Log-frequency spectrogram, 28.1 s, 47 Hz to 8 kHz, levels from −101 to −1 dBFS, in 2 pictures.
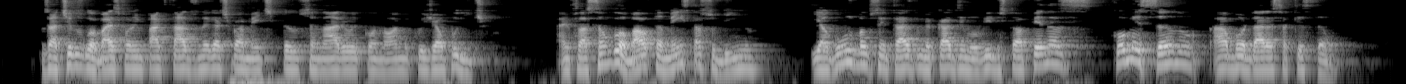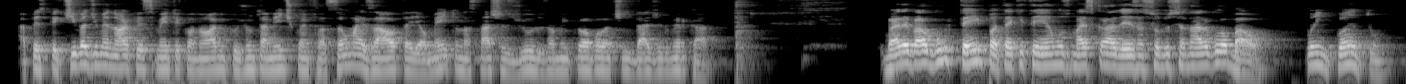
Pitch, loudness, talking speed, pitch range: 125 Hz, -30 LUFS, 145 wpm, 115-155 Hz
